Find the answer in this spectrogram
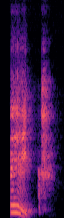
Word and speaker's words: bake: And we need to have that silent E or the A won't say its name. It would say back, but we want it to say bake, so it has the silent E at the end.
